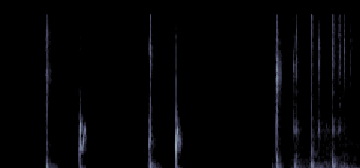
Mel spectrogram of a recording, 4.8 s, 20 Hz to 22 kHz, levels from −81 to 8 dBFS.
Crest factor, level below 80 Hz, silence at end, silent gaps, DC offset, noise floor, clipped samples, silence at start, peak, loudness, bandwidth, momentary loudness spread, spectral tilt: 34 dB; -56 dBFS; 0.2 s; 1.34-1.93 s, 2.68-3.58 s; under 0.1%; under -90 dBFS; under 0.1%; 0.6 s; -6 dBFS; -35 LUFS; 15.5 kHz; 12 LU; -2 dB/octave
